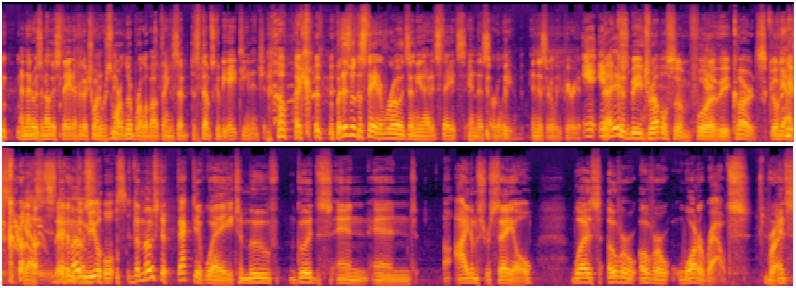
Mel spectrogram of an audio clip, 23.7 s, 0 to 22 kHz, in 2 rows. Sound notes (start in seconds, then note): 4.4 laughs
